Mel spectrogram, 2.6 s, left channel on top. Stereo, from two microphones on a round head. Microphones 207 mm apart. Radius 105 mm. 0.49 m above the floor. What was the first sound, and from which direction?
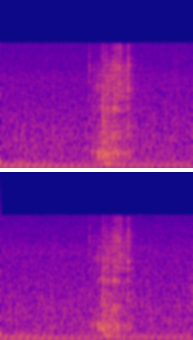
A drawer, 10° left (ahead or behind).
